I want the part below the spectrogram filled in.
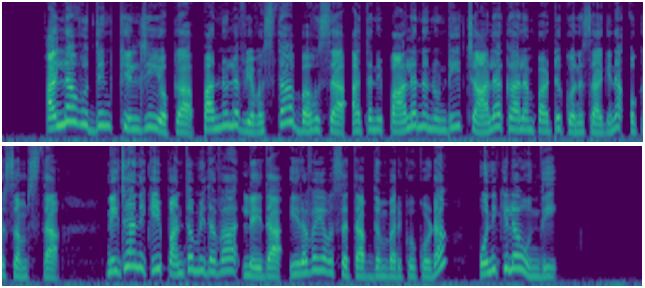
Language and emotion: Telugu, neutral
